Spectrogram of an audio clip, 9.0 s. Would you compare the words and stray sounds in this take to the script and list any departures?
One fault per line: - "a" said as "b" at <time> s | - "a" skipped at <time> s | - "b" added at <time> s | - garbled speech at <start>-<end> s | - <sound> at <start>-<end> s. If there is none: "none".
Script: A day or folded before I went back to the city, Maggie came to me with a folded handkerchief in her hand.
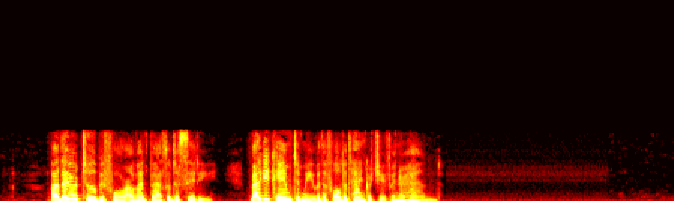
- "folded" said as "two" at 1.0 s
